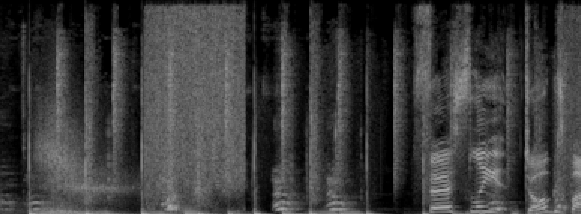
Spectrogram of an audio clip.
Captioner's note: barking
